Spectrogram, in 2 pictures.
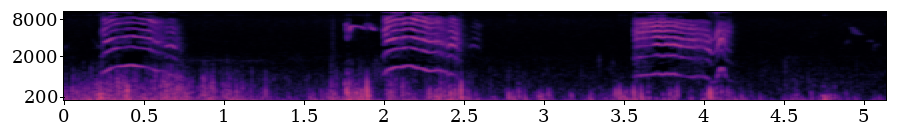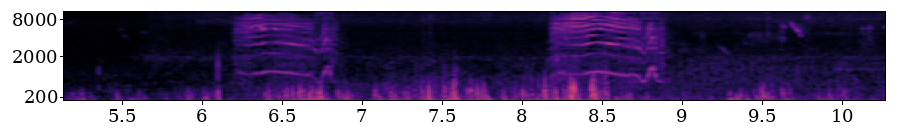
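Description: A bird flying overhead gives five calls about two seconds apart, each short, rising then falling in pitch. Wind buffets the microphone with a steady low rumble throughout.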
